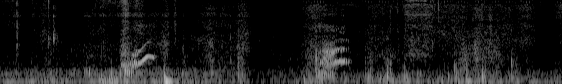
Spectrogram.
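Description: Long-haired cat purring faintly as it is rubbed, giving two short gliding calls, about two seconds in and again about five seconds in. A brief soft thump comes just after the first call.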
